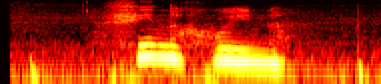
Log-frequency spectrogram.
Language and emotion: Russian, neutral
